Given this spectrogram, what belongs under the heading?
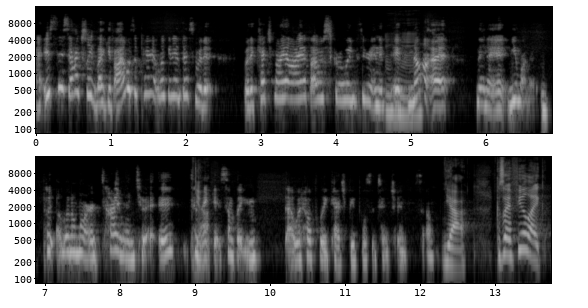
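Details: adult woman with spasmodic dysphonia, a vocal cord spasm she describes in her own speech during a podcast interview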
